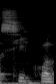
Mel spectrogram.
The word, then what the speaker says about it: SQL: query language so it's it's pronounced as a sequel too so keep in mind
